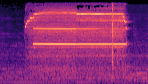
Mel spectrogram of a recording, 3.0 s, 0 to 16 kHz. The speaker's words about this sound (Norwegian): Men for å få start på motoren, må hun først få et klarsignal fra alkolåsen om at hun er under den lovlige promillegrensa på 0,2.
